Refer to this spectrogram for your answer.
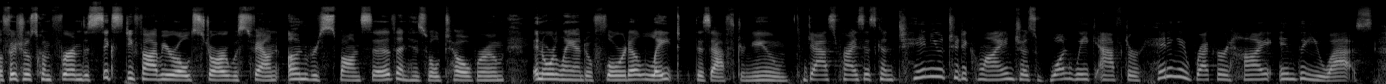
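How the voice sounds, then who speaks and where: A woman talks in a normal speaking voice at a fairly high pitch and a moderate pace. Her pitch varies in an ordinary way, and she leaves hardly any pauses. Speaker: news anchor. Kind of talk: TV news anchor read. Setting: studio.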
